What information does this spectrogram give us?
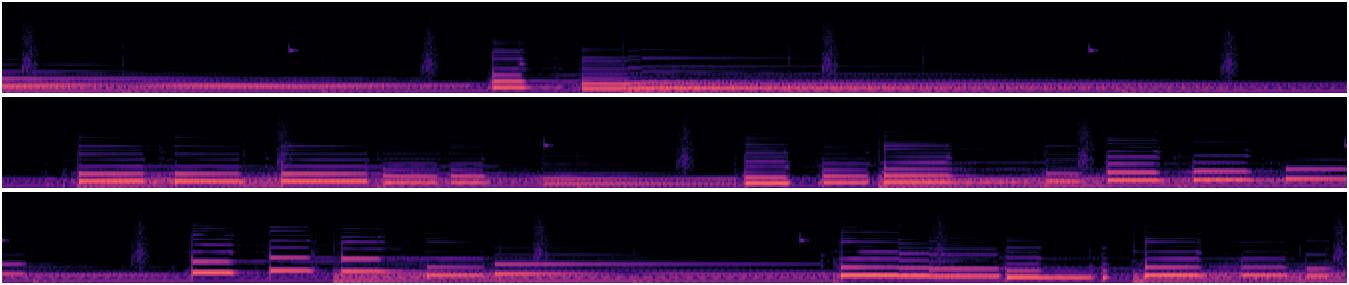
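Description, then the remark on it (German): A few bars of instrumental music in the Ionian mode: a steady sustained low tone underneath while a melody of plucked-sounding notes moves above in clear phrases. Moderately loud, with no talking. “Ich spiele mal ein paar Takte über Ionisch, und versuche es einfach nicht nach allem meine Entchen klingen zu lassen.”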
